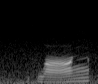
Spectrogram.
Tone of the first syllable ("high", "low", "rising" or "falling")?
rising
